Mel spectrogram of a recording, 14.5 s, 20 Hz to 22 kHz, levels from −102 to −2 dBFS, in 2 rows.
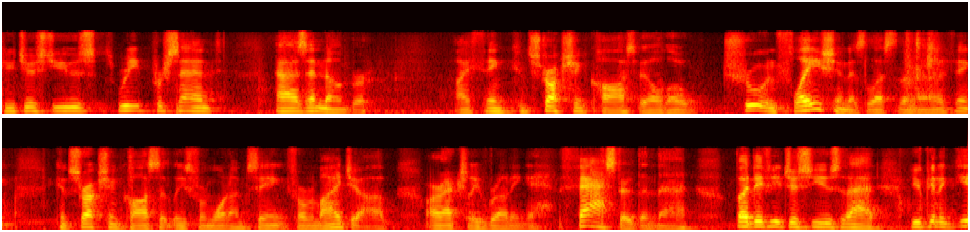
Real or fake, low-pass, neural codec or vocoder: fake; 7.2 kHz; codec, 16 kHz, 0.8 kbps, ZipCodec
